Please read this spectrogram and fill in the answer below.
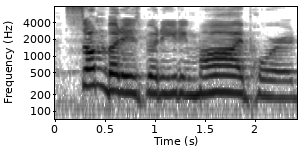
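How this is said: It is said in a deep, gruff voice.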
